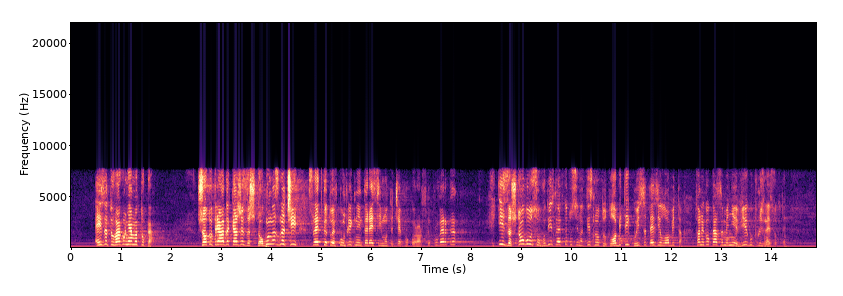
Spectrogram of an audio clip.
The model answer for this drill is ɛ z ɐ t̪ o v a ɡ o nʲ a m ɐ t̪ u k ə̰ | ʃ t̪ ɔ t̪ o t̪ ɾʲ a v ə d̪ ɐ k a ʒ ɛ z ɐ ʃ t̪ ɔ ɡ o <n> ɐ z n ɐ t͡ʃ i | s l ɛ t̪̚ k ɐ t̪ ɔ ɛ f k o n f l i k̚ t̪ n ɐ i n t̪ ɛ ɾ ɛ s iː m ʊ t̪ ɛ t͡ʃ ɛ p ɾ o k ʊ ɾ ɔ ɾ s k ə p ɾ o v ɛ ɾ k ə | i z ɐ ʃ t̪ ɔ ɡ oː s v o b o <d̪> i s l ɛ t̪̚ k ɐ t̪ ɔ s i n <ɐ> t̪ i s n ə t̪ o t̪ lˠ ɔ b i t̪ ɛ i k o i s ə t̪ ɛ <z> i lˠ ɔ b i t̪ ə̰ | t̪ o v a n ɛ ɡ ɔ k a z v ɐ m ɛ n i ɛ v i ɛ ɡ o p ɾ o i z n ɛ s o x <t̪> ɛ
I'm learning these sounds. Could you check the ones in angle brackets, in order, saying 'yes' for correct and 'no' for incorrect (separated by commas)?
yes, yes, yes, yes, yes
